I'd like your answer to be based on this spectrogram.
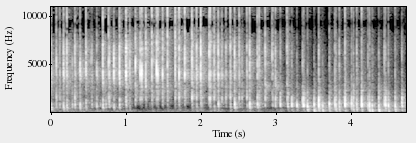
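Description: Long acrylic nails tap rapidly on a yellow plastic hand cream tube and its black plastic cap, giving about three dozen quick, bright, dry clicks with almost no low end. Each tap dies away almost instantly, and toward the end the taps take on a fuller, lower-mid tone.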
